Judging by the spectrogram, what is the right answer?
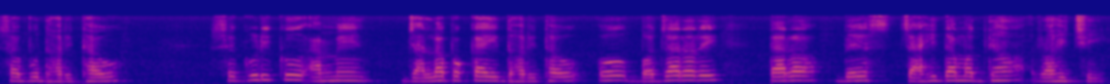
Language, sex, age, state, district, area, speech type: Odia, male, 18-30, Odisha, Bhadrak, rural, spontaneous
